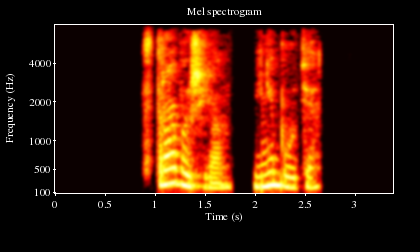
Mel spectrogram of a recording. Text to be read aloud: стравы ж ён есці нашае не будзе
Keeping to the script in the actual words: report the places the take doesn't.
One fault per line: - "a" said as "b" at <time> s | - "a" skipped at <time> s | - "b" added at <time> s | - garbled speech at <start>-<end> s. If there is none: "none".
- "есці нашае" skipped at 1.7 s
